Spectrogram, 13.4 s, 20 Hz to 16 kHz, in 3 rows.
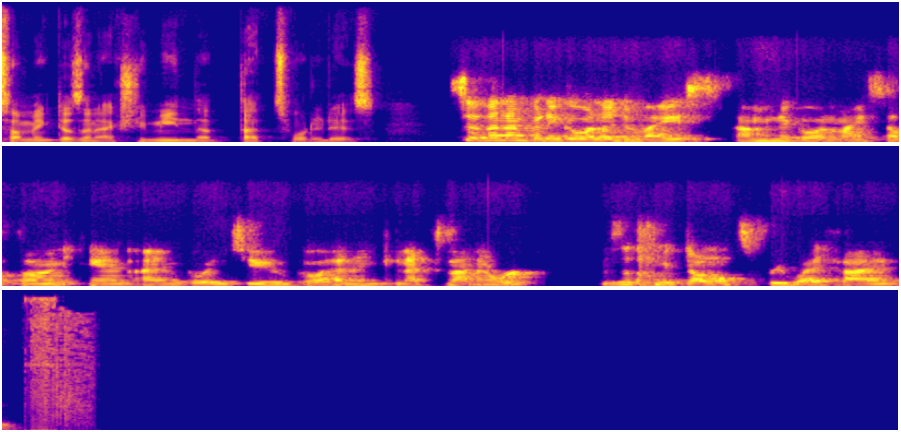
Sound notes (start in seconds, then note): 9.1 static buzzes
